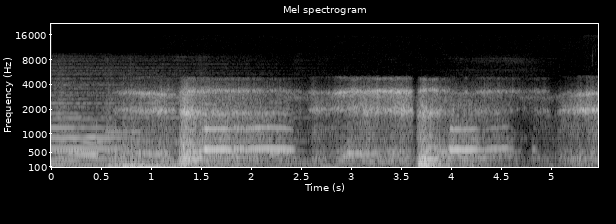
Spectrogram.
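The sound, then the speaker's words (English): Wheezing breaths come during an asthma attack, as a few long, strained inhalations and exhalations carrying thin whistling tones over a rough breathy hiss. “Anyone who's had an asthma attack or has been around someone suffering from an asthma attack knows that sound.”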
